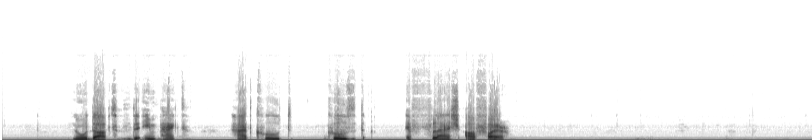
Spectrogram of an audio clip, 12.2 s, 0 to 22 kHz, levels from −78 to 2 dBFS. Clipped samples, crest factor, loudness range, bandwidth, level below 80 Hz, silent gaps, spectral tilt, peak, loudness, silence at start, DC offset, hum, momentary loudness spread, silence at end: under 0.1%; 20 dB; 19 LU; 9.8 kHz; -30 dBFS; none; -7 dB/octave; 0 dBFS; -16 LUFS; 0.05 s; under 0.1%; none; 23 LU; 0 s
